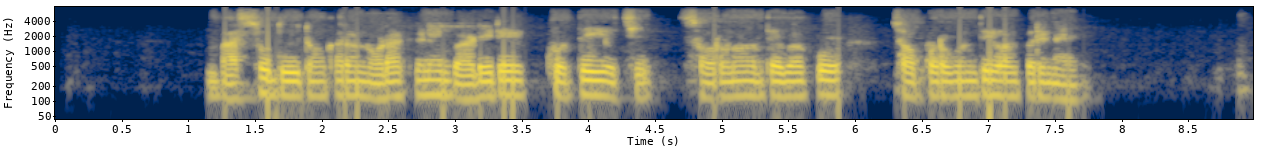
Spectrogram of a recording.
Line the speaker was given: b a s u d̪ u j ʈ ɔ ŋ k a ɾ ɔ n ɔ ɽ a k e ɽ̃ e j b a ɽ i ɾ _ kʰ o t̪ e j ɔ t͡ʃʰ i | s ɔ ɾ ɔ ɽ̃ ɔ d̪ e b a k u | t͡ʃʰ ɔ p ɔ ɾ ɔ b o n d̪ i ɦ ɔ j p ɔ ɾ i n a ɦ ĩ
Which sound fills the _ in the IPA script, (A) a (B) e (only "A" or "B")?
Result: B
